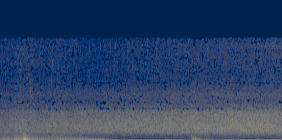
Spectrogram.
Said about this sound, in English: Power of the river now. Run through those lines. What you can hear is the electricity that's being created by the four major hydropower dams.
